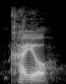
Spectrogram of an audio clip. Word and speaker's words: 가요: 가요, 가수. 가요와 가수는 모두 노래 가자가 들어 있습니다. 노래 가자는 길게 읽지 않고 짧게 읽습니다. 그래서 가요가 아니고 가요, 이것도 가수가 아니고 가수, 이렇게 발음을 하게 됩니다.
